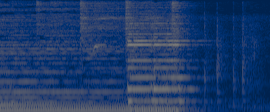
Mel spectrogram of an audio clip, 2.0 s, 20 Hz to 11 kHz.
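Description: Recorded guitar music with a deep, steady bass line, played from a CD through Allison CD9 loudspeakers driven by a Pioneer SX-939 receiver. The music fades out about a second and a half in as the CD player changes track.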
